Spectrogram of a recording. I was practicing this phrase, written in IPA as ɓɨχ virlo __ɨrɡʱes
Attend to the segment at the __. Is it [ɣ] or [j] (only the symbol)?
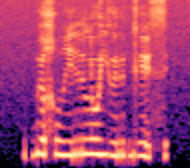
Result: j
